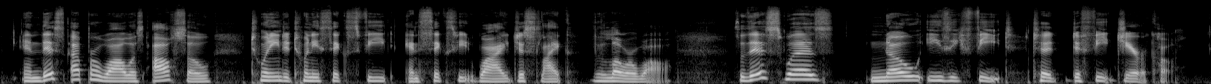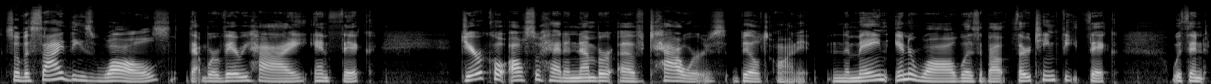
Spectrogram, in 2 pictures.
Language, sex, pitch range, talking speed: English, female, 145-175 Hz, 150 wpm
